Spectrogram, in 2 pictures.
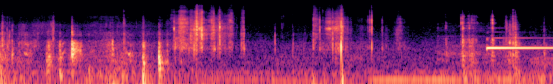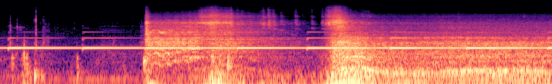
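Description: Keys jingling and clicking, then a steady electronic warning tone about seven seconds in. At about ten and a half seconds the motorhome's Ford engine cranks and fires on a cold start after sitting about a week and a half. It surges once more a few seconds later and keeps running, with the warning tone still sounding over it.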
